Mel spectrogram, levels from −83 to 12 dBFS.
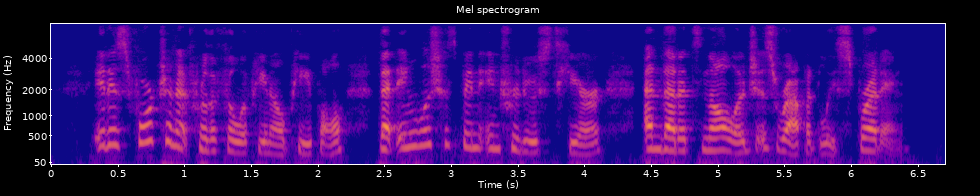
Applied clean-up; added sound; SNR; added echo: none; none; none; none.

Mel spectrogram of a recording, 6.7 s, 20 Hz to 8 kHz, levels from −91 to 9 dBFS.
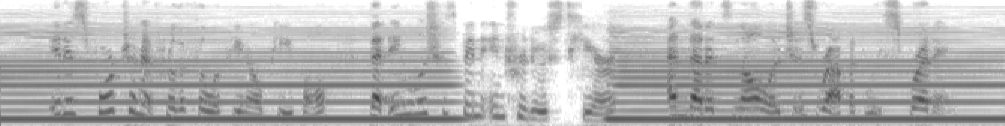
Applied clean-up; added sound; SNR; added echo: none; Wind instrument, woodwind instrument; -3 dB; none.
